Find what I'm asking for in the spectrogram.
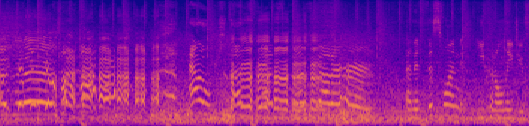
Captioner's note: laughs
